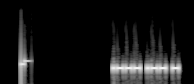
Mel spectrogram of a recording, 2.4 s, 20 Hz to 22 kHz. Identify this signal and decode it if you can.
Morse code, heard as a keyed tone, about 46 wpm, 700 Hz. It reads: JWT
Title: USA Call Sign Postfixes - 3 Letters 45wpm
